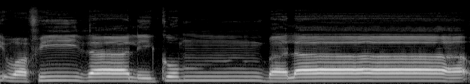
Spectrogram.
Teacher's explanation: اخفا کرنا مطلب ناک میں آواز کو لے کے جانا تھوڑی دیر کے لیے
